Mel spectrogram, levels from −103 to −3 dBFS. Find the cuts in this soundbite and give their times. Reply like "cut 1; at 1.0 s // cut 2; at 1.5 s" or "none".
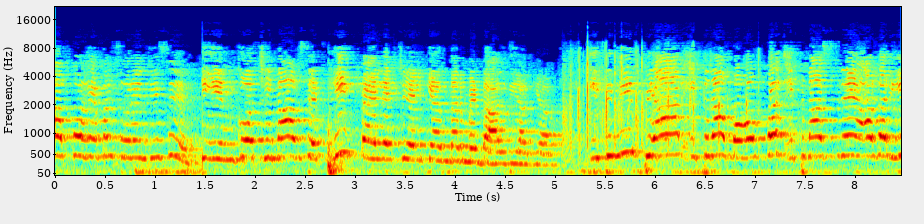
cut 1; at 1.4 s // cut 2; at 5.2 s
